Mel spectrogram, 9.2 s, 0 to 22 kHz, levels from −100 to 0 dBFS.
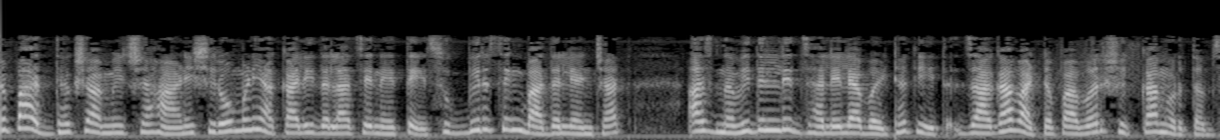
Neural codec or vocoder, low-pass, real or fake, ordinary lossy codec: none; none; real; none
